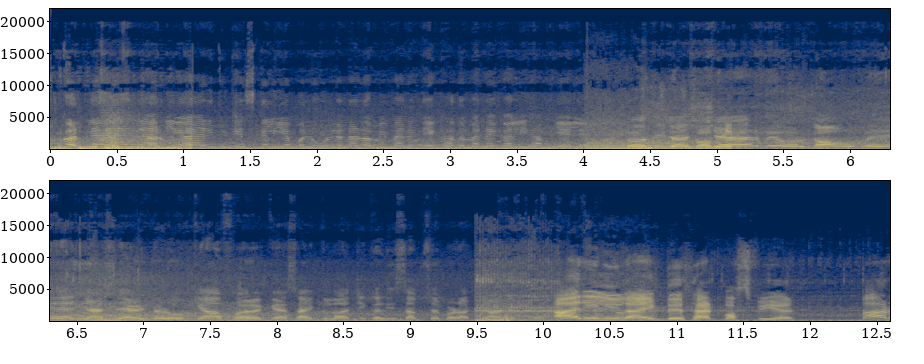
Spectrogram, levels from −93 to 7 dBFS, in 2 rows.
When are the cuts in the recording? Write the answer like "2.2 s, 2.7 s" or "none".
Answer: 1.1 s, 4.0 s, 9.5 s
